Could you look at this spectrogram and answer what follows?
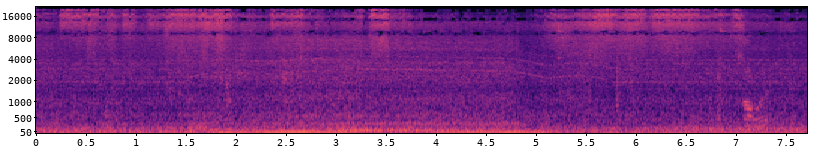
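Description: A 2025 Peterbilt 567 day cab truck with a Paccar TX-12 automated transmission rolls along, its engine giving a steady loud low rumble from inside the cab, with a smooth shift midway and a voice talking over it.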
